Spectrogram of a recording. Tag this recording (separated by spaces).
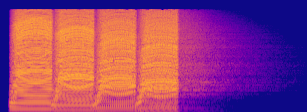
bass dnb drumandbass drumstep dubstep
